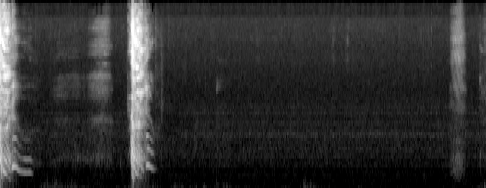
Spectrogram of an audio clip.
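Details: Female recording herself sneezing, coughing and blowing her nose: two sharp, separate coughs a few seconds apart, then a faint third, in a quiet room; cough.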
